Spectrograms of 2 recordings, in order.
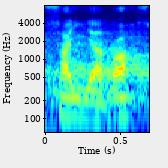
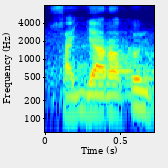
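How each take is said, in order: First: The word's ending is cut short. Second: The word is said with its full ending.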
